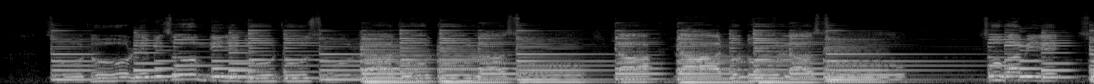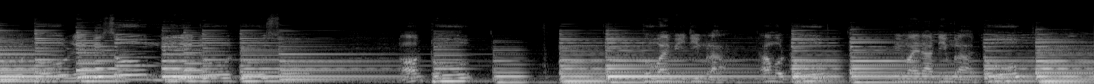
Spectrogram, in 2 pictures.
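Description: Digital keyboard set to a grand piano voice, played with both hands: a melody and chords over left-hand bass notes. The notes die away briefly about halfway through, then the playing resumes.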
